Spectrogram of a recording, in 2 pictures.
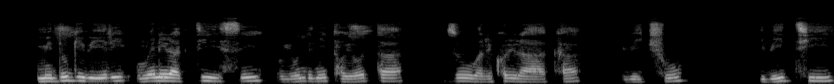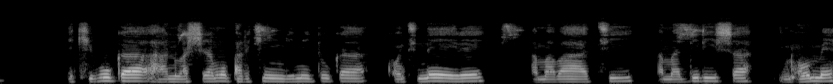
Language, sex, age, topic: Rundi, male, 25-35, education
